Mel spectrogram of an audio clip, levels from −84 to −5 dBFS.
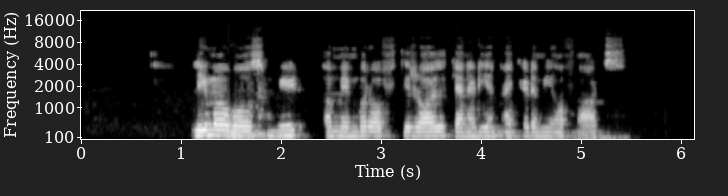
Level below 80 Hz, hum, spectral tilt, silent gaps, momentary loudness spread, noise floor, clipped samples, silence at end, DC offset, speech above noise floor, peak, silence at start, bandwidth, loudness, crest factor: -54 dBFS; none; -6 dB/octave; none; 12 LU; -79 dBFS; under 0.1%; 0.7 s; under 0.1%; 62 dB; -2 dBFS; 0.7 s; 9.4 kHz; -18 LUFS; 18 dB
